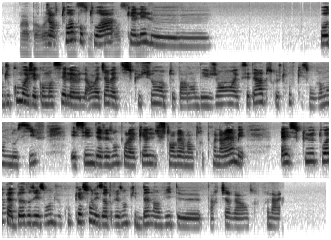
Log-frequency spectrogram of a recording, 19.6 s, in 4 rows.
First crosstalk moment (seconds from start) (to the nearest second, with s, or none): 1 s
